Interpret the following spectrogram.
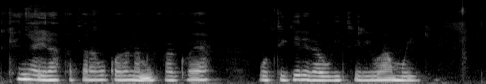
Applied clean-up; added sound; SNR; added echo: none; none; none; none.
